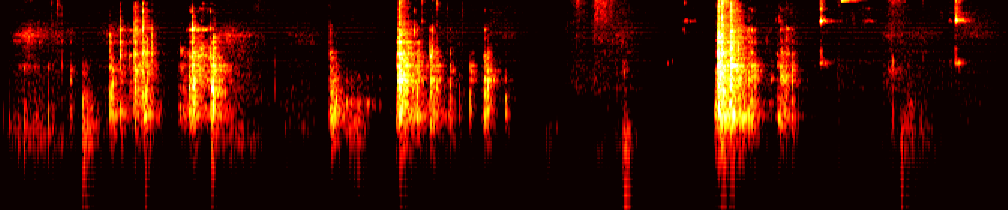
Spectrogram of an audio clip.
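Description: Irregular metallic clinks and clatters of small brushless-motor parts as the old ball bearings are pressed out of the stator with a hand arbor press and the parts are handled on the bench. The loudest clatter comes about seven seconds in.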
